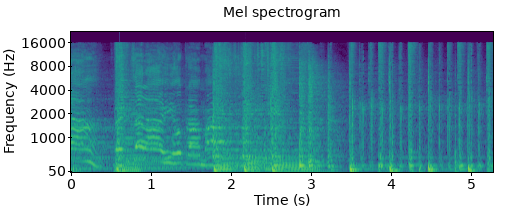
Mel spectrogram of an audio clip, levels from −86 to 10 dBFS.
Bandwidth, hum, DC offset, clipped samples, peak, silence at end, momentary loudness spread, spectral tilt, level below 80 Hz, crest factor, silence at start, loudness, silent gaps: 16.5 kHz; none; 0.1%; under 0.1%; 0 dBFS; 0 s; 6 LU; -4 dB/octave; -28 dBFS; 18 dB; 0 s; -17 LUFS; none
